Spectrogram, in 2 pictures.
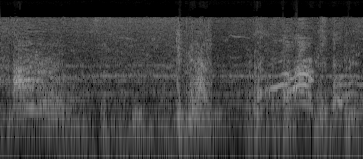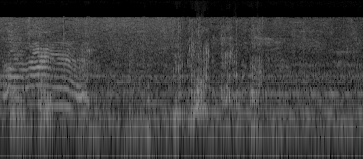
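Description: Lions growling in a fight with a herd of African buffalo, with a run of rising-and-falling calls in the middle, over a steady background music drone.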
